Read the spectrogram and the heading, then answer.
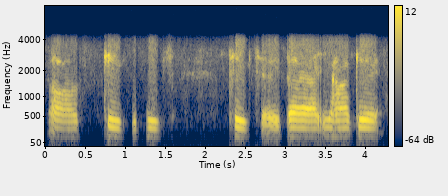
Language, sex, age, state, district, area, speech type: Maithili, male, 18-30, Bihar, Madhepura, rural, conversation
